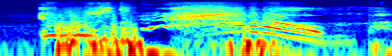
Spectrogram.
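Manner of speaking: high, loud announcement; dramatic reveal. A narrator's reading. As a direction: announce the surprise.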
